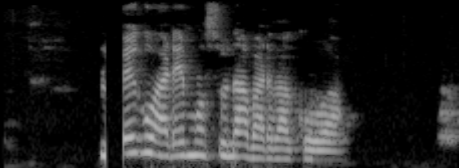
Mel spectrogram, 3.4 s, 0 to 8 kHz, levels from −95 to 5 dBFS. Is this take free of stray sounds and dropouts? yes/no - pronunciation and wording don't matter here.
no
